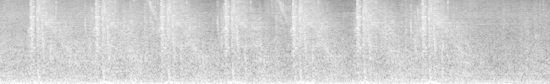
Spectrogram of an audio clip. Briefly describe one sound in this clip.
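A mounted gun fires rapid bursts.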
